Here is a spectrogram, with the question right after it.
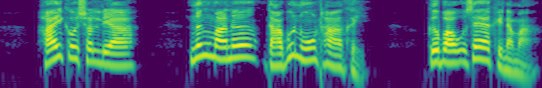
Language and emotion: Bodo, surprised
